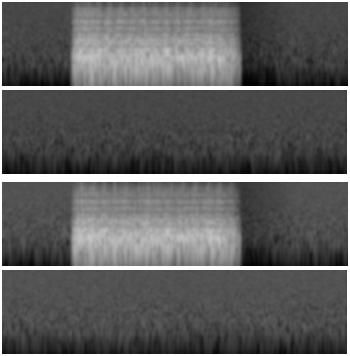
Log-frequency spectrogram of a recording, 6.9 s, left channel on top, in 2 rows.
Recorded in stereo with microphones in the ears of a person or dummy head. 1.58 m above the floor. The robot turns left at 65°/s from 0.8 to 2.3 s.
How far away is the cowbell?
I don't hear a cowbell.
